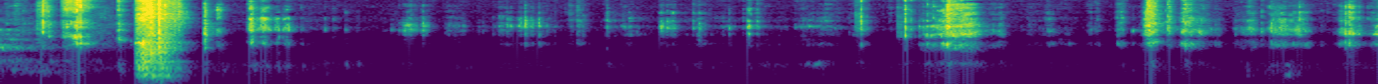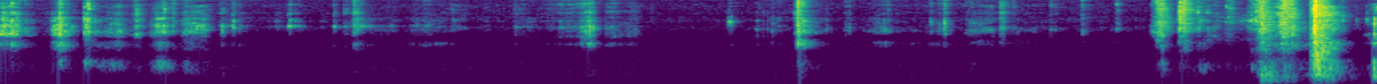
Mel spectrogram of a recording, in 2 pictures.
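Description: Scissors snip through paper in short, crisp cuts, a sharp opening snip followed by scattered small clicks and rustles, then a final burst of cutting, close and quiet with no voices.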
